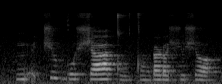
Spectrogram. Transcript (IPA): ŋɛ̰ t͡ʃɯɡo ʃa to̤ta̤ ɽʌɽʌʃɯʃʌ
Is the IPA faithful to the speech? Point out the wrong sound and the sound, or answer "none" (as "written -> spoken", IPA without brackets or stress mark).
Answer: none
